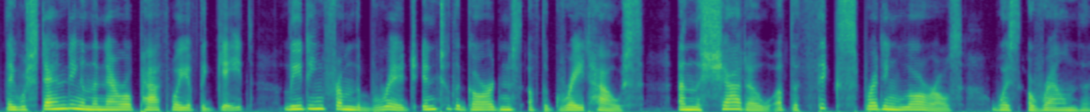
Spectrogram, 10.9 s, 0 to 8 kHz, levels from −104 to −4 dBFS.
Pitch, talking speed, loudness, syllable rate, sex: 190 Hz, 175 wpm, -19 LUFS, 4.7 syllables/s, female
